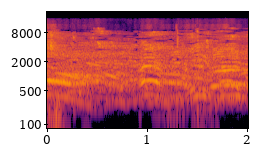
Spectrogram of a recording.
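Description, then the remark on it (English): A basketball being dribbled by Lehman on a gym floor during a Bellmont versus South Adams game, bouncing steadily amid loud, echoing crowd noise and a murmur of voices throughout. “Lehman now on the bounce.”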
